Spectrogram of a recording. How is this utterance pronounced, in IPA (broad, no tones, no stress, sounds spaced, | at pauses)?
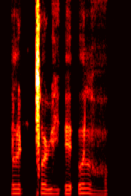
l ə ʈ ǀ ʊ ɳ i̤ ʔ ɪ ʔ ʊ l ɔ̤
